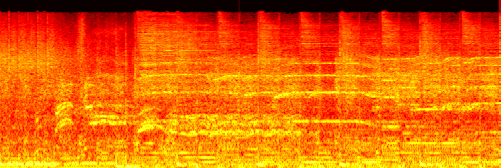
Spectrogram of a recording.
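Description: A loud, sustained vocal scream rises over dense, distorted band music with pounding drums, holding high and strained for several seconds near the front of the mix.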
